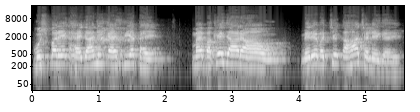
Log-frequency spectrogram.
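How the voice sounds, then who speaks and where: A man's voice: high-pitched, fairly bright tone. A man giving an emotive, first-person reading of his own short story at a literary gathering. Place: college hall. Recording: echoey hall.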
